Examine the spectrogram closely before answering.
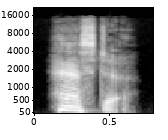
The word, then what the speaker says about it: has to: In informal conversation, we often pronounce have to, and has to, hasta. Many times people say hafta, hasta, hafta, hasta.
